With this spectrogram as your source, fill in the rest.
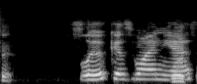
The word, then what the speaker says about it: Fluke: How do you pronounce it? Fluke is one, yes.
